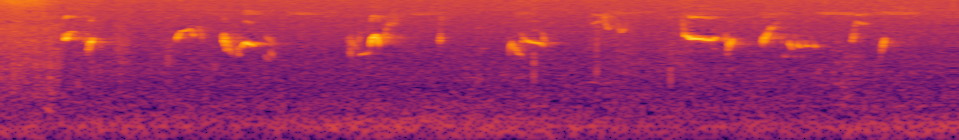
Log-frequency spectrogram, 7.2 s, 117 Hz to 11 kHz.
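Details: A Gray Catbird sings in the Great Swamp on 8 July 2015, a rambling run of short, squeaky, varied notes about two a second, over a steady low background rumble.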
